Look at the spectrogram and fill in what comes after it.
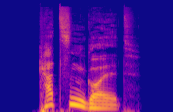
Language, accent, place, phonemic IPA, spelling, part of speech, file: German, Germany, Berlin, /ˈkat͡sn̩ˌɡɔlt/, Katzengold, noun, De-Katzengold.ogg
- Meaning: pyrite; fool's gold; a mineral from the class of sulfides with the chemical formula FeS₂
